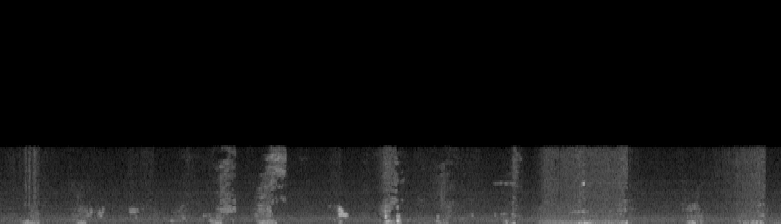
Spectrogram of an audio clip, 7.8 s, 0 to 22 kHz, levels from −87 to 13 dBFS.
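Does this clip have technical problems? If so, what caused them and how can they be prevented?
Yes. The speech is suppressed in double talk: while both ends were talking at once, the echo canceller likely could not tell the local talker from the loudspeaker echo, so it turned everything down. The speech dips by up to around 15 to 20 dB, sounding pulled back and uneven from 0.0 to 5.42 s, again from 6.25 to 7.39 s, and from 7.65 s to the end. Using an echo canceller with better double-talk detection, or a headset, would prevent this.

The other side's voice is also leaking through in three brief scraps, at 0.99 to 1.04 s, 1.29 to 1.38 s and 2.32 to 2.36 s. These most likely come from loudspeaker playback that the echo canceller did not fully remove from the microphone. They sit roughly 10 to 15 dB below the talker's speech, as short, faint intrusions of a second voice. Headphones or a better-tuned echo canceller would stop the leak.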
